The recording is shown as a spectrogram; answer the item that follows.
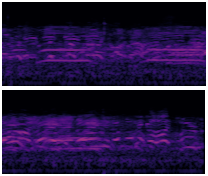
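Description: Faint shouts and calls from several lacrosse players and the bench on the field, overlapping, with a few drawn-out calls.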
